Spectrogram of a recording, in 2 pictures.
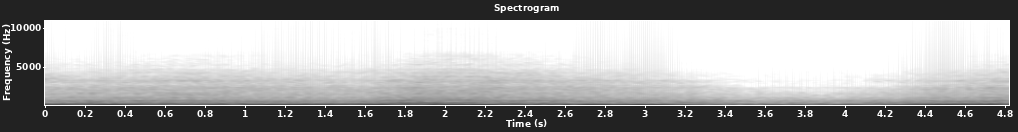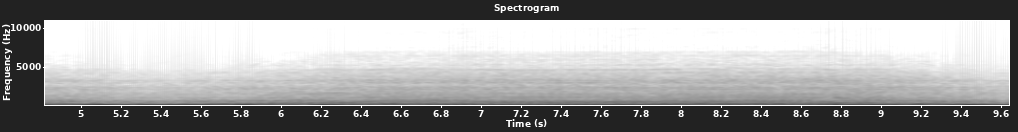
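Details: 2009 Mini Cooper R55 petrol: deep, uneven rough idle swelling and sagging between short revs, stalling at low speed; VANOS fault code 2845, solenoid valves already cleaned without improvement.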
